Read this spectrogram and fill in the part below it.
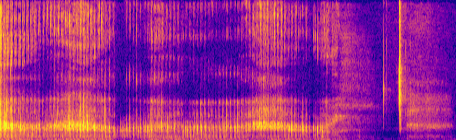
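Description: A voice imitates a wild cat's purr, a soft, steady rumbling held for about three seconds at low volume, then breaking off into quiet breaths and a small click.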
